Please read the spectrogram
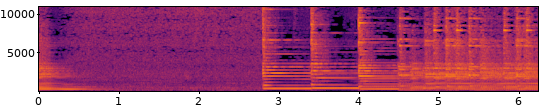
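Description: Digital stage piano playing an instrumental piece: a phrase dies away into a pause of about two seconds, then three loud chords struck about half a second apart and held, before flowing playing resumes.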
